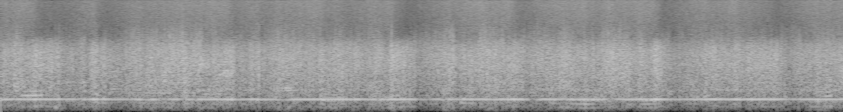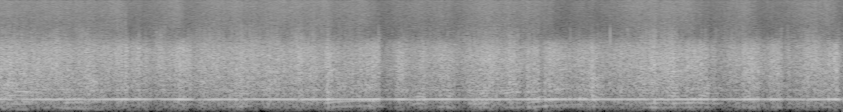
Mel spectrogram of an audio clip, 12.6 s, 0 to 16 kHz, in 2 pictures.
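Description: Shortwave AM reception on a Tecsun PL-310ET portable radio: loud, steady static hiss with a constant low tone, and a weak broadcast signal barely above the noise.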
